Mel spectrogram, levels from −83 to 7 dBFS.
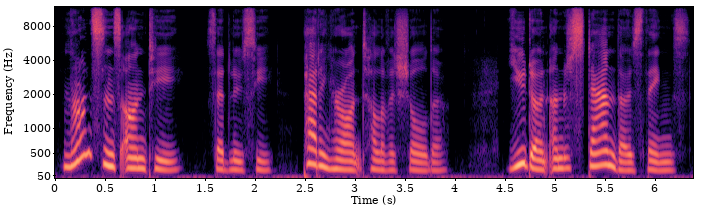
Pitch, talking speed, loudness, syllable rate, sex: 200 Hz, 130 wpm, -17 LUFS, 4.8 syllables/s, female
